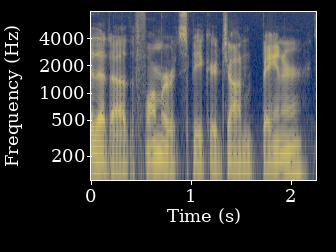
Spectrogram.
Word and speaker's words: Boehner: I saw today that the former speaker, John Boehner, is how you say it, is Yeah.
